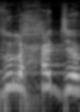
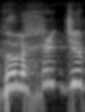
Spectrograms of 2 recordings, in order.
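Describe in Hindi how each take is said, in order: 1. 'h' के बाद का स्वर 'a' है। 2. 'h' के बाद का स्वर 'i' है। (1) "ज़बर" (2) "हा के ज़ेर"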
